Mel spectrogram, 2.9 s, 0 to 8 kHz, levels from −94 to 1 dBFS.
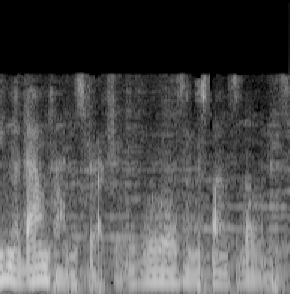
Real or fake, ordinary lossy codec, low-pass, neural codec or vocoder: fake; AAC, 16 kbps; 7.2 kHz; codec, 44.1 kHz, 2.6 kbps, SNAC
